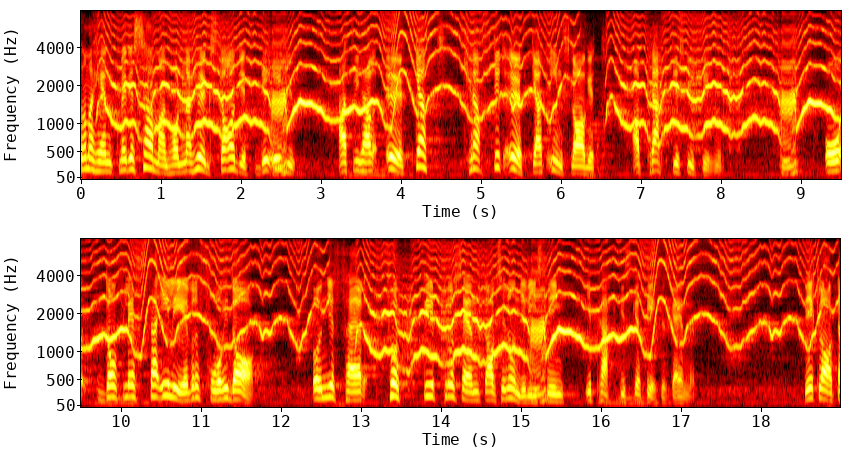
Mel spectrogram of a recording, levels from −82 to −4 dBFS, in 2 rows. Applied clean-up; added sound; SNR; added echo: none; Screech; 1 dB; none.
